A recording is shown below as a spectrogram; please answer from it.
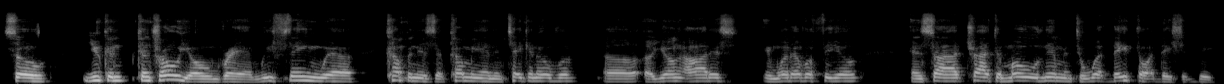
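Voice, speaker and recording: A man hosting a casual talk show, giving measured, thoughtful commentary in long musing runs. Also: fairly high pitch, steady tone, mellow.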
